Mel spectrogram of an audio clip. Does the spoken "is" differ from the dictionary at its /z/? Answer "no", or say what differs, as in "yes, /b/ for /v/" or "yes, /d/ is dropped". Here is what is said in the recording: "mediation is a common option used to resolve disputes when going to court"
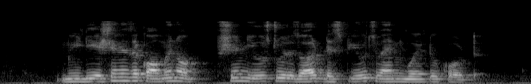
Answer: no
